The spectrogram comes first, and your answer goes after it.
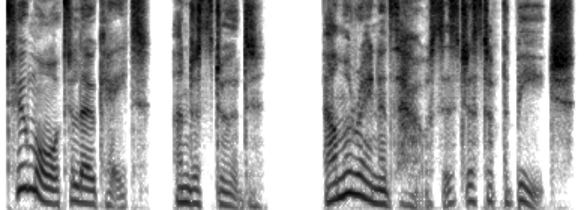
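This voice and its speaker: A composed female intelligence handler in a spy video game, speaking on the lower side in a close, dry recording. Her delivery is formal and clipped, with expressive, swooping intonation and a wry edge as she guides an assassin. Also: unhurried, husky, dry recording, exaggerated voice. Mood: composed, businesslike. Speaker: mission handler. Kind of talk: scripted video game briefing voice acting.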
